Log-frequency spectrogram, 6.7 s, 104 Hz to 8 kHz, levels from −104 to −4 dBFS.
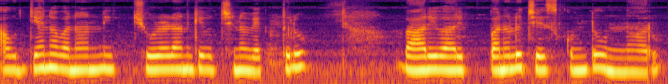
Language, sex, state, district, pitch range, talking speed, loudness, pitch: Telugu, female, Telangana, Mahabubabad, 215-230 Hz, 90 wpm, -14 LUFS, 225 Hz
